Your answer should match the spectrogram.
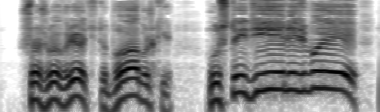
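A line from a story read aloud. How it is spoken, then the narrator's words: Uncontrolled howl. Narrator (Russian): не сдержавшись, взвыл я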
